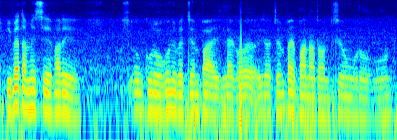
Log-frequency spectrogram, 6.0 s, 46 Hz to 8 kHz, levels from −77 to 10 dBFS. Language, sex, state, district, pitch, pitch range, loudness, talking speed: Chakma, male, Tripura, Dhalai, 120 Hz, 115-130 Hz, -23 LUFS, 140 wpm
